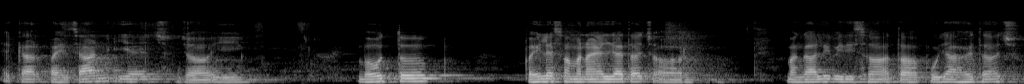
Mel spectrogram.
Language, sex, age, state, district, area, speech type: Maithili, male, 18-30, Bihar, Madhubani, rural, spontaneous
